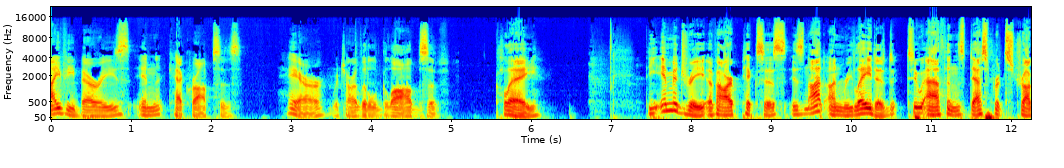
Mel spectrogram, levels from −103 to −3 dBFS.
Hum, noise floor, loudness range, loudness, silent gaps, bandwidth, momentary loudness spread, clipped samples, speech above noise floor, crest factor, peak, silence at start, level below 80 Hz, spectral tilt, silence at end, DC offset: none; -67 dBFS; 8 LU; -16 LUFS; none; 15.5 kHz; 13 LU; under 0.1%; 52 dB; 16 dB; 0 dBFS; 0 s; -28 dBFS; -4.5 dB/octave; 0 s; under 0.1%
